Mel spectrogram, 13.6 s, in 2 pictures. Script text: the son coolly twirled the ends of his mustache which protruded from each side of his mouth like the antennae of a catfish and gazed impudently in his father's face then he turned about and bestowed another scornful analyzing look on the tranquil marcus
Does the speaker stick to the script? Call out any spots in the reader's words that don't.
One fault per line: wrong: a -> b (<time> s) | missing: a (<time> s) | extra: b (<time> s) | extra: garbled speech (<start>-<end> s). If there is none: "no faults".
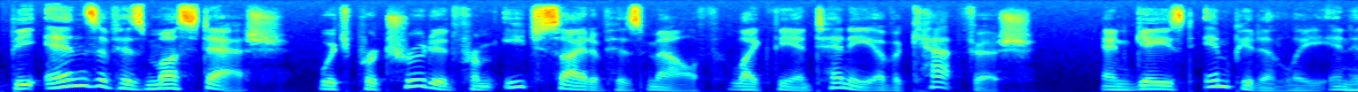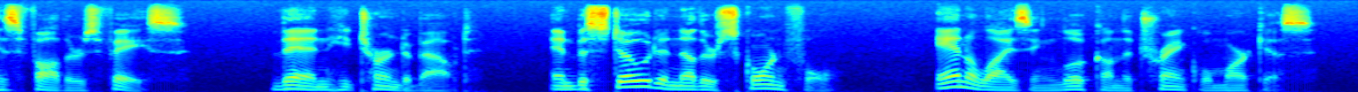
missing: son coolly twirled the (0.2 s)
